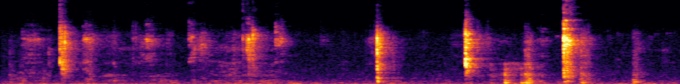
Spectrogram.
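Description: Eating sounds: chewing rice, with wet mouth clicks and a plastic fork scooping on an electric griddle. A few sharp clicks stand out, the sharpest near the end as the fork is laid down on the griddle.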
